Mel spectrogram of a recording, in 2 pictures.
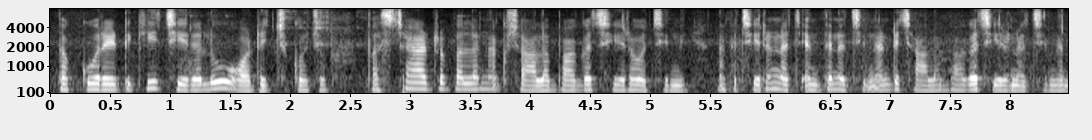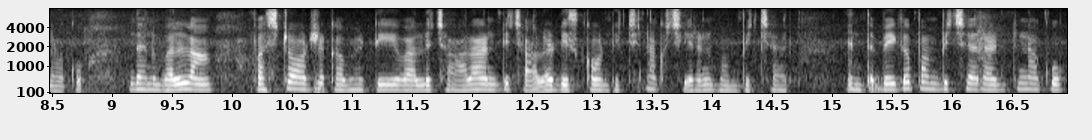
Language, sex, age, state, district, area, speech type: Telugu, female, 18-30, Andhra Pradesh, Kakinada, urban, spontaneous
